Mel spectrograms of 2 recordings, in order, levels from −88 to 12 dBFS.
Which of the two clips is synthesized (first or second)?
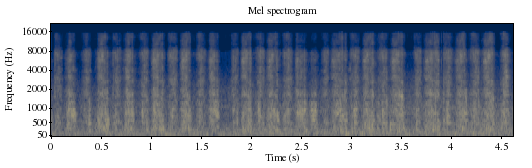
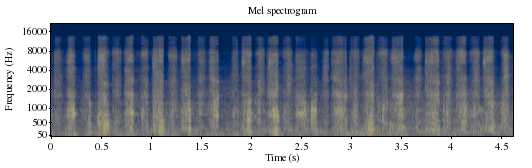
second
